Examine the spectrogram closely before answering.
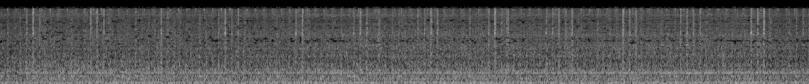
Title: TSI 1.4 BMY - стук, треск цепи? Оказалось - накрывается водяная помпа. Weird noise - faulty pump.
